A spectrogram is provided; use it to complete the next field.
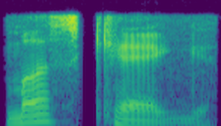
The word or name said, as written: muskeg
